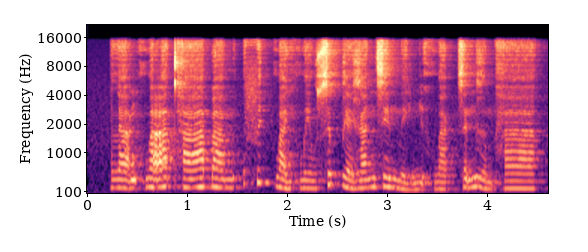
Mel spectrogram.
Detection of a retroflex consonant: absent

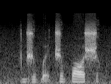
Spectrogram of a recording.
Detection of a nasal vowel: absent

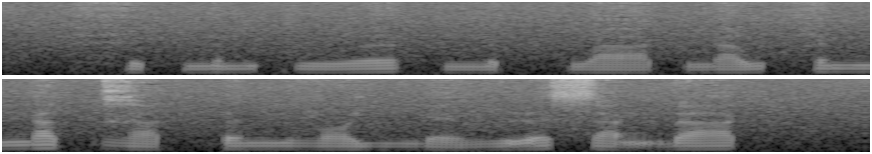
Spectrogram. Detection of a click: absent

